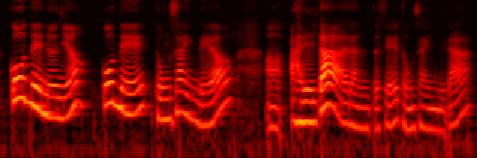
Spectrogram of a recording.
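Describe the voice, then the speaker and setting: A woman teaching a lesson at an unhurried pace, her pitch rising and falling in a lively, animated way. She explains patiently and sounds out the French phrases slowly and clearly.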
